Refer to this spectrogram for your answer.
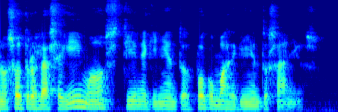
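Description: Against a quiet background, a man speaks at a medium pitch in an unremarkable speaking voice. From Argentina, Buenos Aires. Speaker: temple president, religious devotee; interview guest. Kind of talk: TV interview. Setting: TV studio. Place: studio. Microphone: lapel.

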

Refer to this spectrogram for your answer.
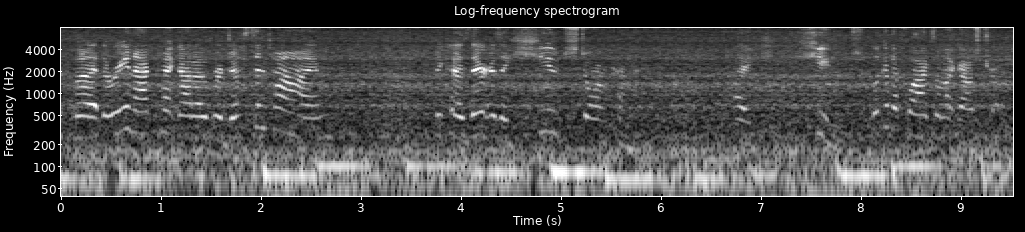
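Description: Long, frequent pauses break up the speech over loud background noise, and the sound is dry with no echo. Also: woman. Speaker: vlogger. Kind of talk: casual vlog chat. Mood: relaxed, chatty.

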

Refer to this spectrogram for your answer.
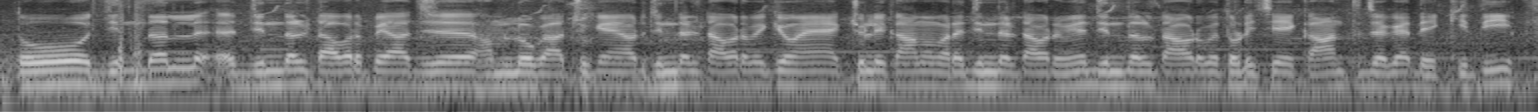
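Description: Over noticeable background noise, a man speaks at a moderate pace with a monotone, flat intonation, in a dry recording with no echo. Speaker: vlogger. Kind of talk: casual vlog chat. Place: street. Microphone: phone near.

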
